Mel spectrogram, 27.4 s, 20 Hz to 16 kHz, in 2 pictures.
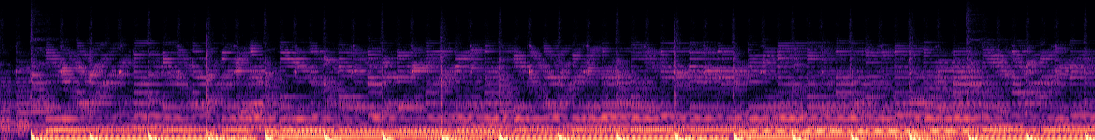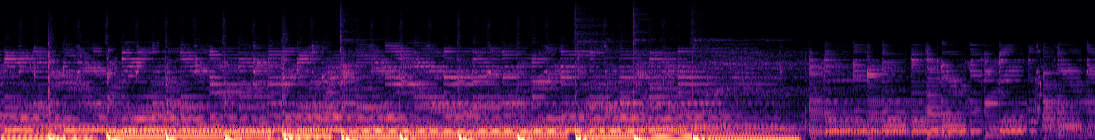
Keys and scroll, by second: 10.5 ctrl+z, 12.1 shift+a, 13.5 s, 14.6-19.2 typing, 25.1 g.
